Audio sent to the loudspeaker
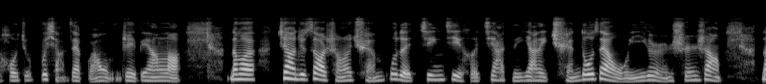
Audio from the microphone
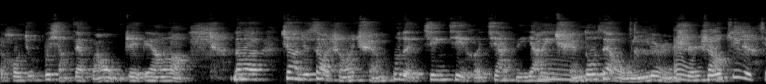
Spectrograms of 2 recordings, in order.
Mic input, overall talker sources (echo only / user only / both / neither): both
